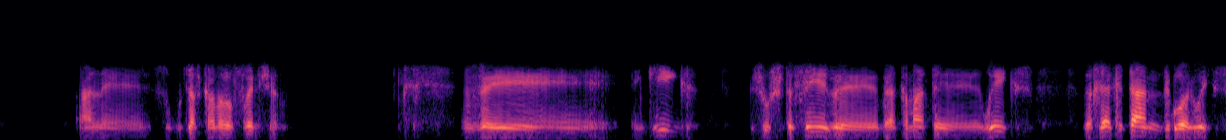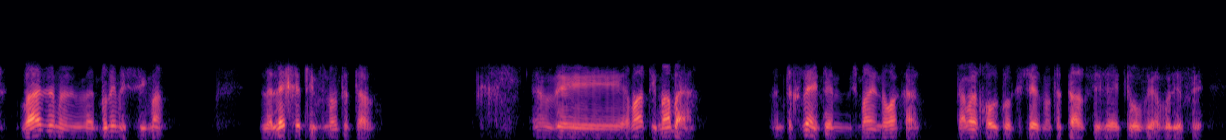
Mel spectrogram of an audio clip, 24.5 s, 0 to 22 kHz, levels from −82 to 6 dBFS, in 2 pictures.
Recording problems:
phone-call audio; poor line

